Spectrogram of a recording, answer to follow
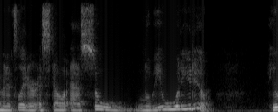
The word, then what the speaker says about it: Louis: "Before we go any further, my name is Louis, spelled like the city in Missouri, but spoken in the French way."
